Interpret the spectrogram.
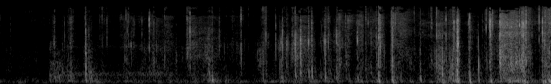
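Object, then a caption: Nylon hook-and-loop strap. A red nylon hook-and-loop strap, rolled into a coil, is rolled by hands with long nails and has its layers peeled apart. The result is a quick run of bright, dry tearing and crinkling rips, mostly high in tone, that build up toward the end.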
